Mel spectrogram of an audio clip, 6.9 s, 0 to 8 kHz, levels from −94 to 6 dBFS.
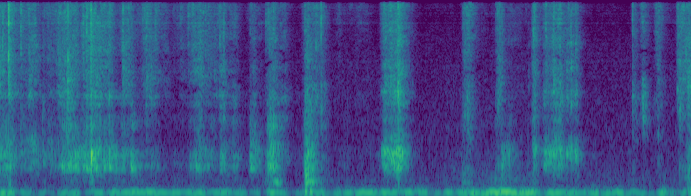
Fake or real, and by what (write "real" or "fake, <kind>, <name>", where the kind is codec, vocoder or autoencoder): fake, vocoder, Vocos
